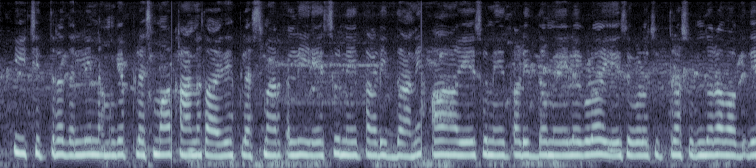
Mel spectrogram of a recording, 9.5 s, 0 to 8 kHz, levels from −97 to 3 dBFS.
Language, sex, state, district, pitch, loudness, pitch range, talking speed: Kannada, female, Karnataka, Bellary, 235 Hz, -22 LUFS, 230-245 Hz, 110 wpm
